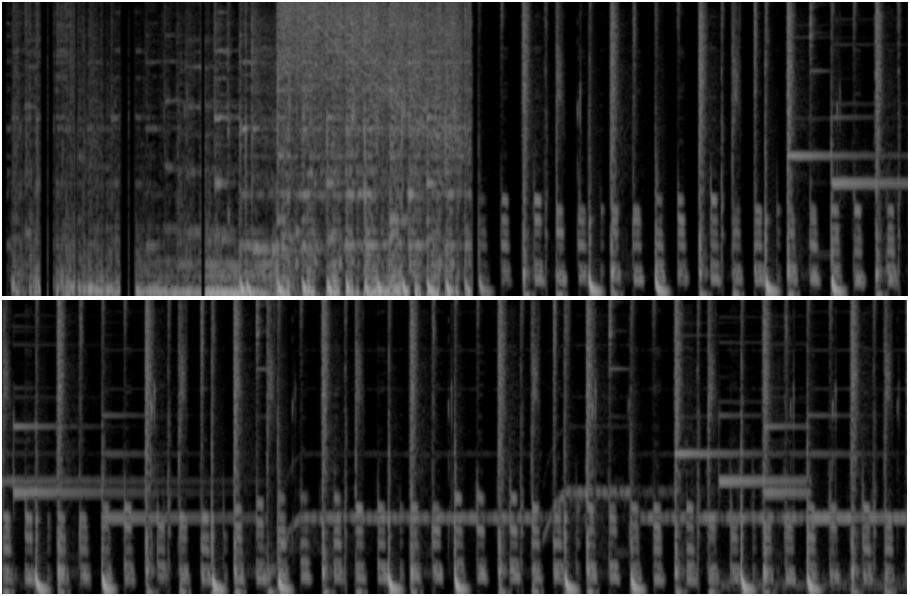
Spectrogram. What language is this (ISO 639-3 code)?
jpn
